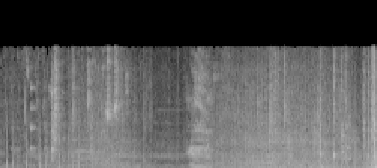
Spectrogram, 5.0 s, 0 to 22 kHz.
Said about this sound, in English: We have to lift this garage door together. There's too much snow here, okay? 3, 2, 1, lift.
